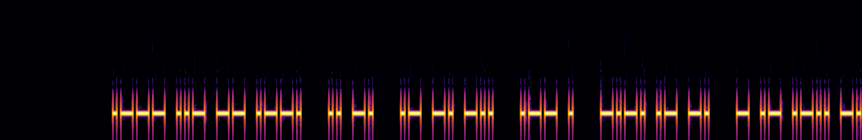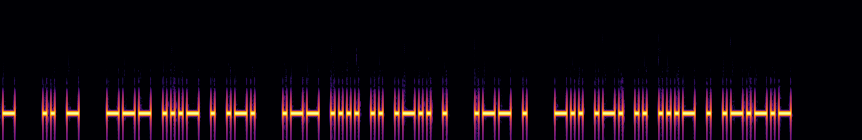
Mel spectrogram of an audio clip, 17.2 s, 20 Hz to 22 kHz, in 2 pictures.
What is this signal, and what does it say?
Morse code, heard as a keyed tone, about 30 wpm, 700 Hz. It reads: JUMP IN AND WE CAN TALK IT OVER WHILE WE DRIVE.
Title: Sentences from Top 1300 Words 30wpm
